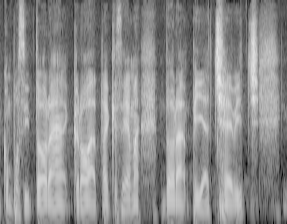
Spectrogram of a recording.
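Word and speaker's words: Dora Pejačević: croata que se llama Dora Pejacevic, quien, tal vez lo pronunció mal. No, very good pronunciation, very good.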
